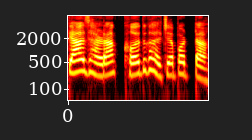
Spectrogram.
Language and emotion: Goan Konkani, neutral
